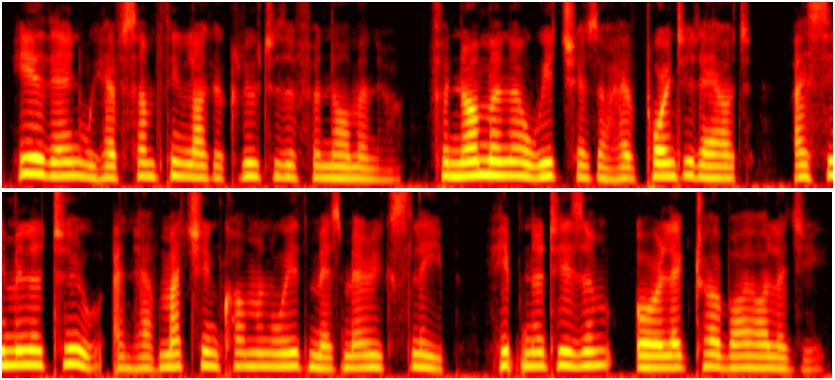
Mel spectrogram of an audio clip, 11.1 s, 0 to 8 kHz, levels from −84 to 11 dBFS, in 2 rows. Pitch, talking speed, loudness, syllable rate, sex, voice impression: 195 Hz, 175 wpm, -19 LUFS, 5.4 syllables/s, female, very feminine, slightly young, adult-like, thin, relaxed, slightly weak, slightly dark, slightly hard, clear, fluent, cute, very intellectual, refreshing, sincere, very calm, friendly, very reassuring, unique, very elegant, sweet, slightly lively, very kind, very modest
